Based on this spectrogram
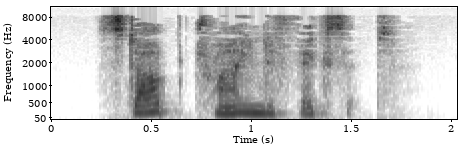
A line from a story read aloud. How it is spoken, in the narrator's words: he mutters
